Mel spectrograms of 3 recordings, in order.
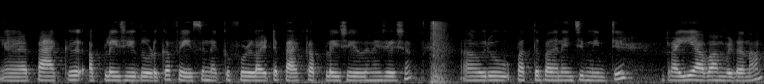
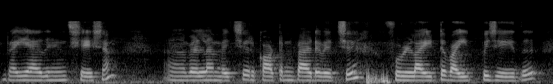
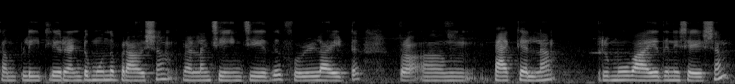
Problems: background sounds at intervals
